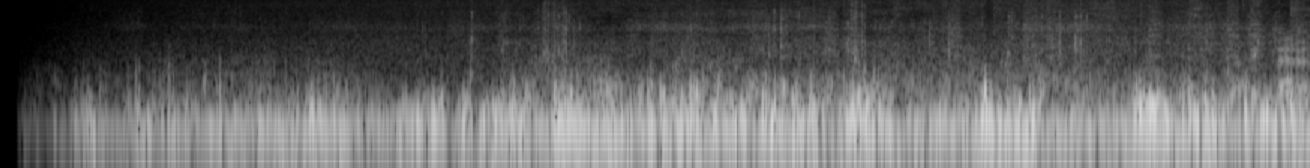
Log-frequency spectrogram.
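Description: Wind buffeting the camera microphone on an exposed summit, an irregular low rumble that fades in from silence at the start.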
